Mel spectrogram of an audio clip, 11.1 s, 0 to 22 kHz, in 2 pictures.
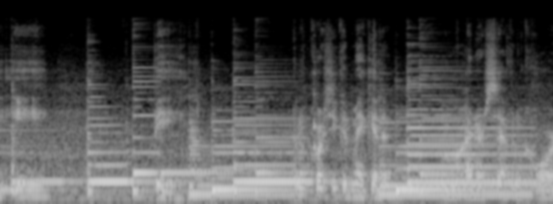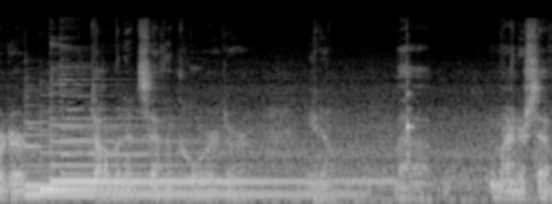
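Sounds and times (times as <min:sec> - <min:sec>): acoustic guitar chord: 0:00.0 - 0:09.9.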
